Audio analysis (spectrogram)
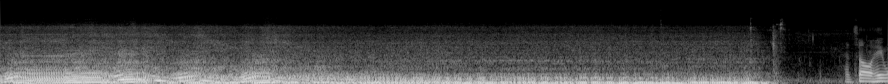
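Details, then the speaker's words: Suzuki GSX-R, a recovered stolen bike, just rewired with its fan hot-wired and running on a battery charger; a carburetor issue is suspected and the carbs still need doing. Blipped revs give a lumpy, uneven note, then it dies away: rough running, cause unconfirmed. "so let's see if she will start and I think he does still have a carburetor issue"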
